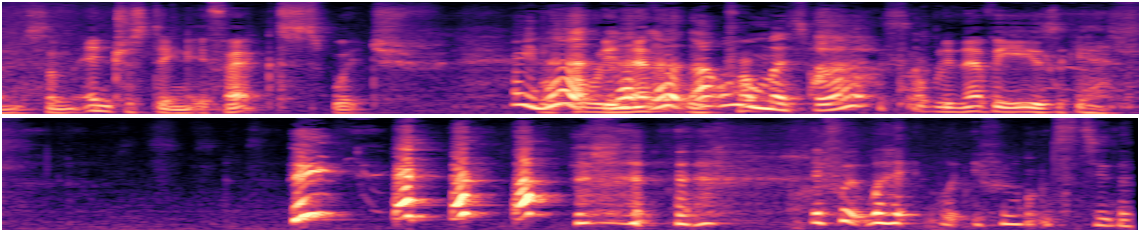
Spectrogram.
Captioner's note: laughter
